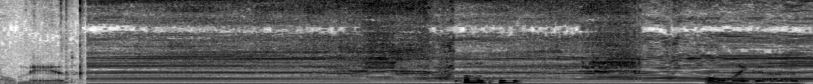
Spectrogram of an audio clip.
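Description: An electric razor shaves a heavily balding man's head bald, giving a steady, close buzzing hum throughout, while a man briefly exclaims over the drone.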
